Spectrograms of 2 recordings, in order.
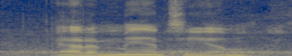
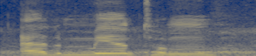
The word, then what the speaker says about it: adamantium: all right so i always tried to say adamantium colossal knot and i said it correctly there that might be the first time i took that time how would you pronounce that adamantium uh-huh oh all right now that works uh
